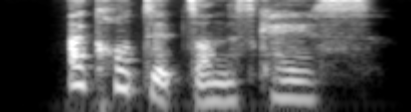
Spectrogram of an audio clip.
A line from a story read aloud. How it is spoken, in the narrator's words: said Jess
